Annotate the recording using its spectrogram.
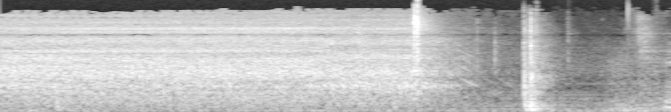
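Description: Wagner heat gun blowing steadily while shrinking heat-shrink tubing, cutting off with a click about two and a half seconds in as its fan dies away. A single knock follows as the gun is set down on the bench.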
